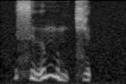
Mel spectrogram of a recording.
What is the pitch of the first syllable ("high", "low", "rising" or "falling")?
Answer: rising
